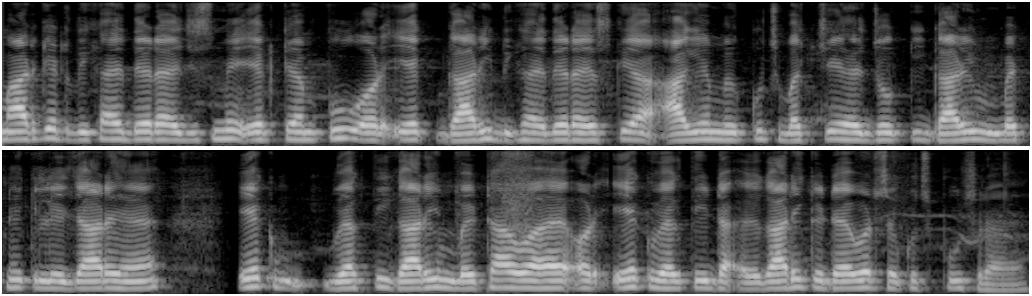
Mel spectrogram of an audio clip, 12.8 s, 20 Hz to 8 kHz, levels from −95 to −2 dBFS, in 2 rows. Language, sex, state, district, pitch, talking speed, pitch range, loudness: Hindi, male, Bihar, Supaul, 155 Hz, 250 wpm, 145-165 Hz, -28 LUFS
